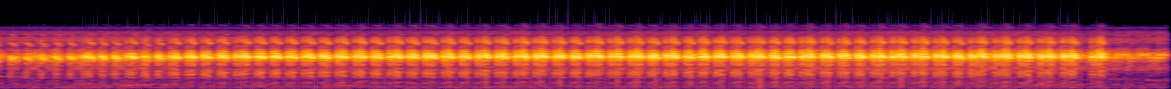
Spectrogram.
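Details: Frog giving a continuous run of fast, evenly pulsed croaks with a bright, ringing harmonic tone. It fades in at the start and stops shortly before the end, with nothing else clearly heard.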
